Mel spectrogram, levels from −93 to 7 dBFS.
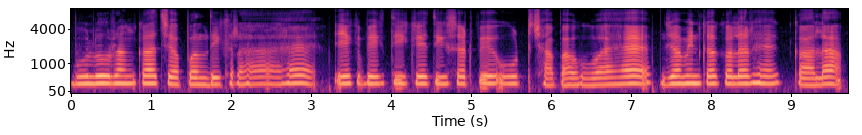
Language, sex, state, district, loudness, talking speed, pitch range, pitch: Hindi, female, Jharkhand, Palamu, -15 LUFS, 130 wpm, 220-240 Hz, 235 Hz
